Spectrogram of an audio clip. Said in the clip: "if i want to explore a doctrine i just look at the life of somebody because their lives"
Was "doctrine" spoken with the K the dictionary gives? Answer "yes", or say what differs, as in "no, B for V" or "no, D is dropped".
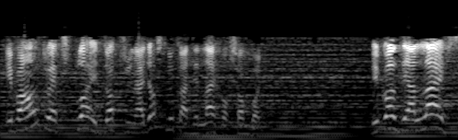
yes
